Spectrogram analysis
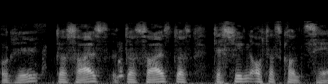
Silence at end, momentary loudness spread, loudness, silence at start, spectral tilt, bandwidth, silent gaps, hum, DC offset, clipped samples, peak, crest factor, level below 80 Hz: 0 s; 7 LU; -30 LUFS; 0 s; -4.5 dB/octave; 8 kHz; none; none; under 0.1%; under 0.1%; -12 dBFS; 18 dB; -52 dBFS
